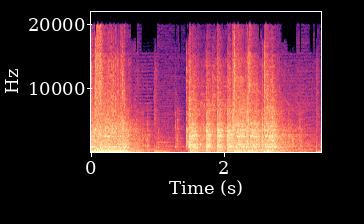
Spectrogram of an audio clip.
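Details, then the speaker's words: 2000 Honda Civic Si, bought abandoned, starting after a blown coil fuse was replaced and fuel components changed; cranks briefly, then fires cleanly and revs strongly with no misfire; normal start. "That thing ripped."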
